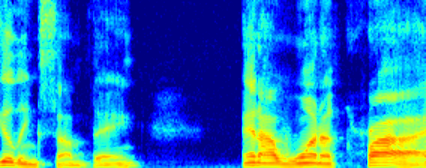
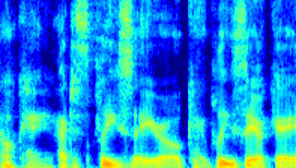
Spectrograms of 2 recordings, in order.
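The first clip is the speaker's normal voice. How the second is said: much softer, lower begging please say okay; pleading mock hush; 6 semitones lower, 10 dB quieter, faster than usual. People pleading with him, hushed mock begging. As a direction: quietly beg him to say he's fine.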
